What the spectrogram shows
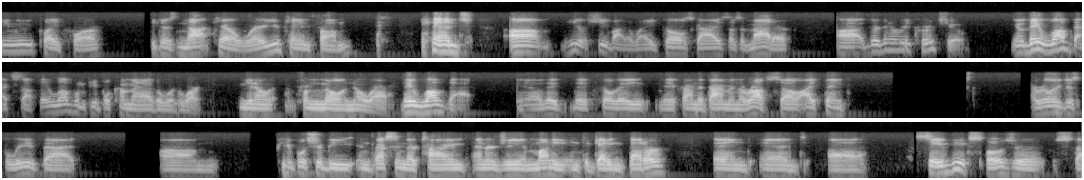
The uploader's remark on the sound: First off, apologies for the horrible audio - we'll get better.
